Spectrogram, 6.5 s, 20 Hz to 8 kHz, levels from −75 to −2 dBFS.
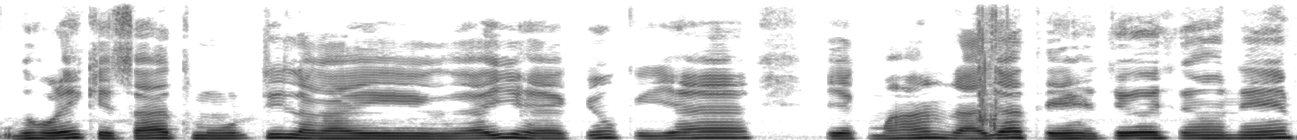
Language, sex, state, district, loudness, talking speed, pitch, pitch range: Hindi, male, Uttar Pradesh, Muzaffarnagar, -15 LUFS, 150 wpm, 155 Hz, 145-170 Hz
